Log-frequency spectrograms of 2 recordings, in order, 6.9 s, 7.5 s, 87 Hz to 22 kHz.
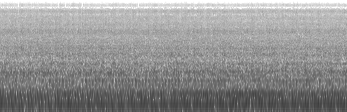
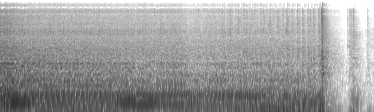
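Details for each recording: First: Freshly built 500 cubic inch stroker big block Mopar V8 on a run stand, first start after advancing the timing to cure a carburetor backfire: steady even low rumble with no misses, pops or knocks; normal idle. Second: Freshly built 400-to-500 stroker big-block Mopar, first start on a run stand: rough, uneven running, then a sharp pop and the engine dies. Carburetor backfire from retarded ignition timing, timing then advanced clockwise.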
